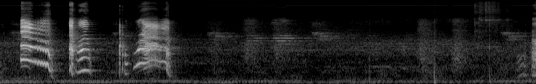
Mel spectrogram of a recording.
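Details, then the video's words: A pet parrot complaining, with three loud harsh squawks in the first two seconds, each slightly falling in pitch, followed by a quiet room with faint low hum and a soft squeak at the end. "Parrot complains"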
